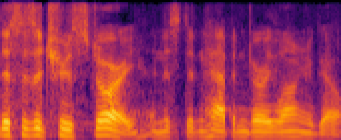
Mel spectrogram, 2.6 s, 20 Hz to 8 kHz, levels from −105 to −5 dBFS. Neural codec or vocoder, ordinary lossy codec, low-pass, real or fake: none; AAC, 48 kbps; 7.2 kHz; real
